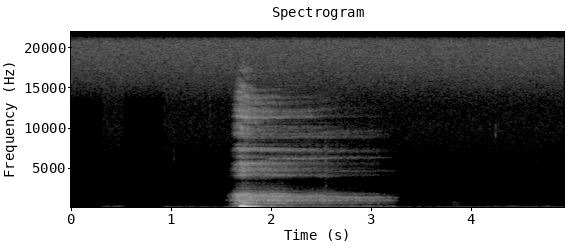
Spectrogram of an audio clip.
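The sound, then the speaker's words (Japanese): A single deep exhale with eyes closed, emptying the lungs during a guided breathing exercise: a soft, breathy rush with a brief louder onset that trails off over about a second and a half, surrounded by near silence. “それでは目を閉じて、まず息を吐き切ってください。”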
